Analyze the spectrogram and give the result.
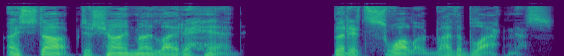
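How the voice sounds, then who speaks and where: Husky-voiced man narrating a thriller. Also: fairly low pitch, expressive, normal speed, no room sound, clean studio sound. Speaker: audiobook narrator. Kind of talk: first-person thriller narration.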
